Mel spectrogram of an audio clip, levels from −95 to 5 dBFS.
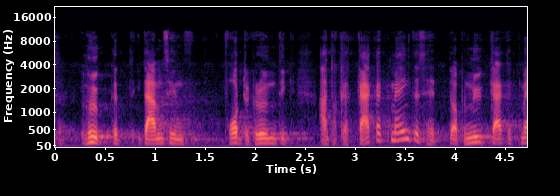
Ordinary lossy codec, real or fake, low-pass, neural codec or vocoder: Opus, 32 kbps; real; 10.8 kHz; none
